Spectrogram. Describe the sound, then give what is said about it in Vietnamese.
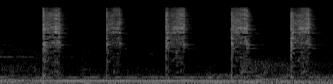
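A knife is sharpened in a basement: five evenly spaced, hissing scrapes of the blade, faint over a low, steady hum. “Tiếng mài dao vang lên trong căn tầng hầm ghê rợn.”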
